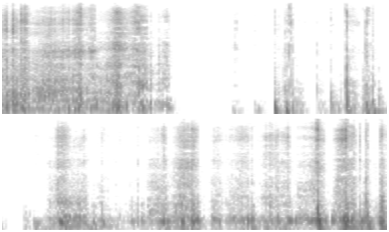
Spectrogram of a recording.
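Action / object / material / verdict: scrape / woven wicker basket box / wicker / none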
